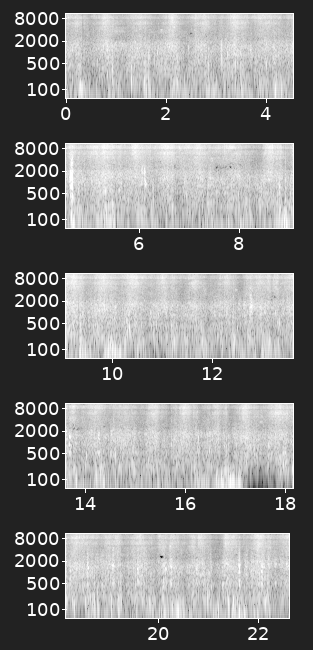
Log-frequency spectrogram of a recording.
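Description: Footsteps swishing through tall grass at a steady walk, with wind rumbling on the microphone; faint overall. One sharp click about four and a half seconds in.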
